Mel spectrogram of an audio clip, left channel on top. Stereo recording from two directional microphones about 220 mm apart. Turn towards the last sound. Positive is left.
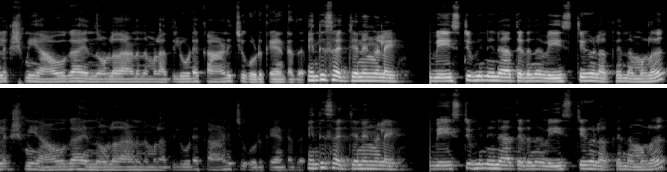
turn(degrees=30)  # may be behind; listen again after turning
